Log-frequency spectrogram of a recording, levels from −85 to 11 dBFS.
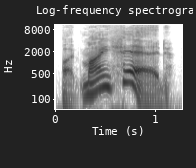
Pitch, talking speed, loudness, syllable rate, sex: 155 Hz, 140 wpm, -15 LUFS, 2.7 syllables/s, male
